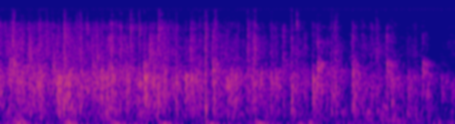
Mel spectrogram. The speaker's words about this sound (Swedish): Applåd!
